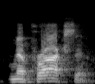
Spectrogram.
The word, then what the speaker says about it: naproxen: that okay so that's right say it again naproxen naproxen thank you all right that's approximately how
